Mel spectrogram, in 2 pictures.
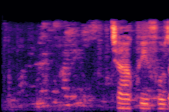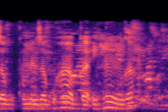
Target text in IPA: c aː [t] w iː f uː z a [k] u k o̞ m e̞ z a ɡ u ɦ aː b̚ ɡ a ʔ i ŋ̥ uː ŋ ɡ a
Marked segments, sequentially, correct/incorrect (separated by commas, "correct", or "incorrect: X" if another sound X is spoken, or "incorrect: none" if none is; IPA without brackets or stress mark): incorrect: k, incorrect: ɡ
